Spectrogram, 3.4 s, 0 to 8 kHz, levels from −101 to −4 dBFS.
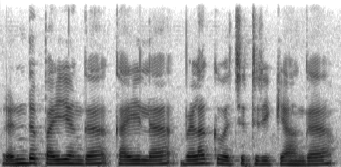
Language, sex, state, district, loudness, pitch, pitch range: Tamil, female, Tamil Nadu, Kanyakumari, -15 LUFS, 180 Hz, 175-190 Hz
